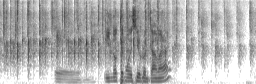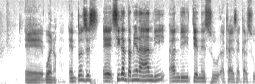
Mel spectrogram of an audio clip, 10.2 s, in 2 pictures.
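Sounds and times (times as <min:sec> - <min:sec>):
audience applause: 0:00.0 - 0:05.4
speech: 0:01.1 - 0:03.6, 0:05.6 - 0:10.2.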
